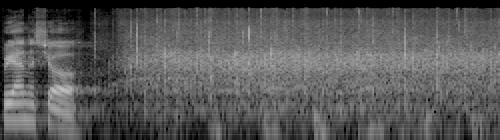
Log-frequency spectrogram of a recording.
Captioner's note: audience applauding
